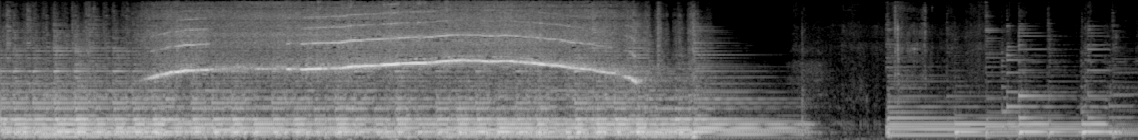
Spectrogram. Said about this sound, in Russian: Видят немцы, задрожали дубы столетние, от свиста на дубах листы валятся. Побросали немцы шапки свои медные. Испугались, о, свисту богатырского.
